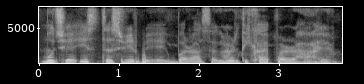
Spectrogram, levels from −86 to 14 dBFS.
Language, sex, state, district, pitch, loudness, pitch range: Hindi, female, Arunachal Pradesh, Papum Pare, 220 Hz, -16 LUFS, 210-230 Hz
